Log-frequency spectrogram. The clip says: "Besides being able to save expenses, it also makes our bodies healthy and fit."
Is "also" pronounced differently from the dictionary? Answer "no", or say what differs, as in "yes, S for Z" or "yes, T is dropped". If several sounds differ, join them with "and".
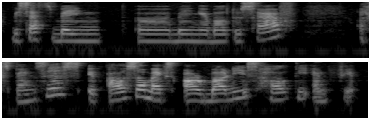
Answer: no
